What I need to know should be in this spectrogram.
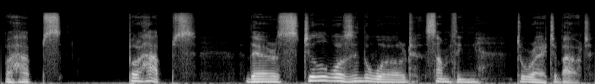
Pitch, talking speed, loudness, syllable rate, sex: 120 Hz, 120 wpm, -17 LUFS, 4.3 syllables/s, male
